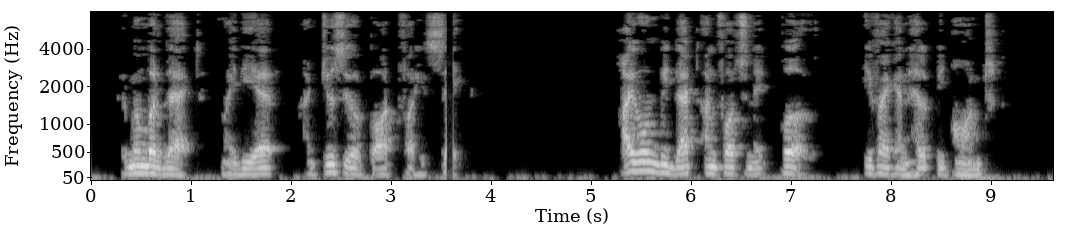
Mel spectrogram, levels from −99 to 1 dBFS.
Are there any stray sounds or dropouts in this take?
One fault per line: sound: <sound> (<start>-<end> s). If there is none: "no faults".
sound: dropout (3.5-3.6 s)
